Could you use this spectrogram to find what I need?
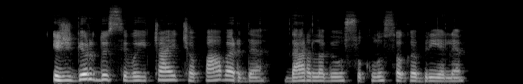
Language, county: Lithuanian, Vilnius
